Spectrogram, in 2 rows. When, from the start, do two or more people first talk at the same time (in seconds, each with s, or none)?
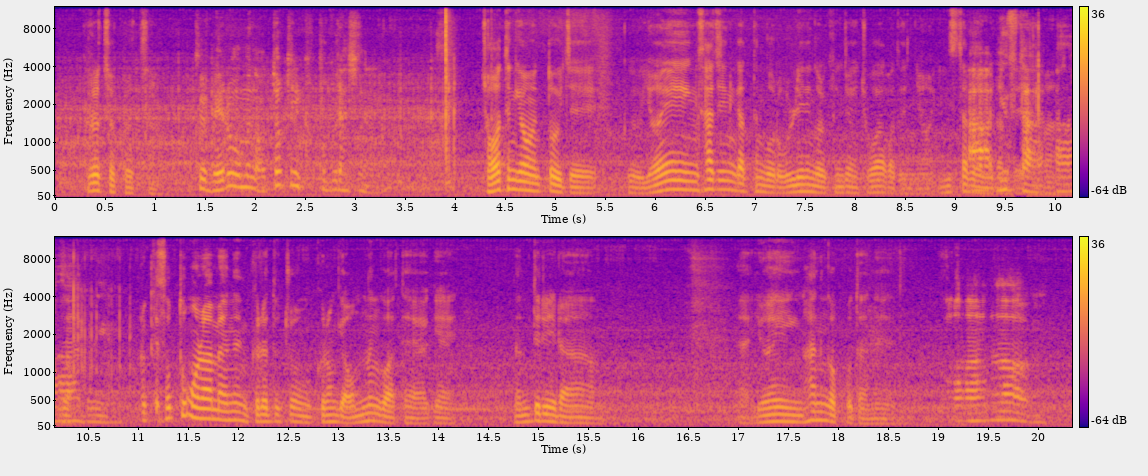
9.1 s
